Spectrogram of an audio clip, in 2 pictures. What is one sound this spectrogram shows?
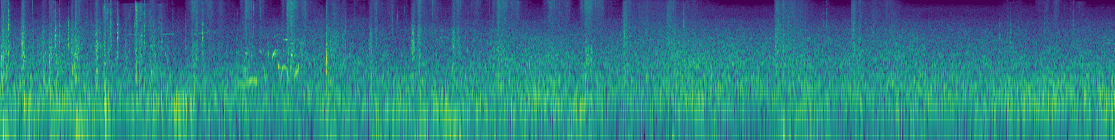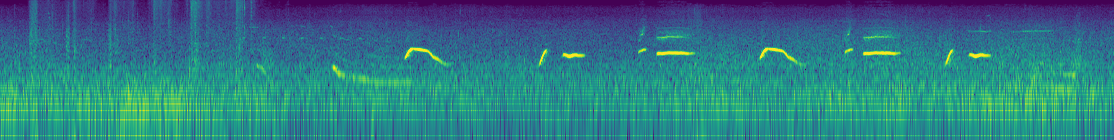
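Waves wash gently against a shore.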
